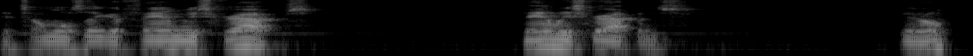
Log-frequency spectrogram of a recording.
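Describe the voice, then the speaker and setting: A man from Canada streaming live, chatting loosely and profanely with lots of fillers, and he is high. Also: normal speed, fairly bright tone. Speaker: live streamer reacting to videos. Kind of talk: casual rambling stream chat.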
